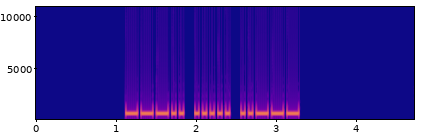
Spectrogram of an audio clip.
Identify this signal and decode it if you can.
Morse code, heard as a keyed tone, about 25 wpm, 700 Hz. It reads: 852
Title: Common Cut Numbers - 3-Digit 25wpm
